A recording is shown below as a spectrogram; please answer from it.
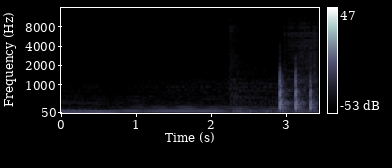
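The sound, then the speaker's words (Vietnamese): Three sharp knocks on a room door near midnight come in quick succession at the very end, loud against a faint steady hum that fills the quiet before them. “Gần 12 giờ đêm, tiếng gõ cửa phòng của ông Vương vang lên.”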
